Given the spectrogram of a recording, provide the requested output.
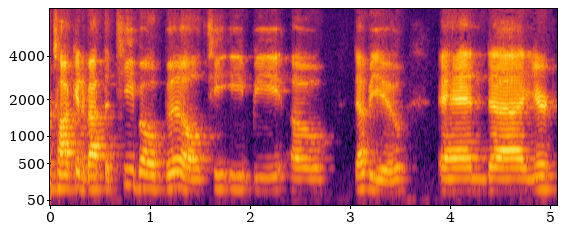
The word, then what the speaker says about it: Tiebout: It's we're talking about the Tebow bill, TEBOW, and you're kind of referring to Tebow competition, voting with your feet. Right. Spelled the same way, TIEBOUT, the economists from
